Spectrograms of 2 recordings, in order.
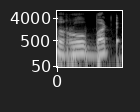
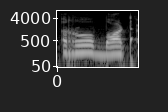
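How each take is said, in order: First: The second syllable rhymes with 'but'. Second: The second syllable rhymes with 'bought'. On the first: "short with an U and pronounced as robot, B U T" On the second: "softer with O and pronounced as robot, B O U G H T"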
